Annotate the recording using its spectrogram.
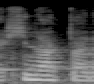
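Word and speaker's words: ひなた: う、福田ひなじゃなくて福田ひなたです。そう、ひなたって読みます。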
